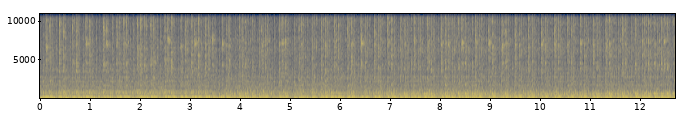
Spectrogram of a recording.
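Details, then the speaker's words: 1988 Harley-Davidson FXR V-twin during lifter and pushrod adjustment work: an irregular light ticking knock over a lumpy idle that grows louder as the engine warms; a hydraulic lifter knock. "as it's warming up it's making more and more knocks because donors are growing"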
